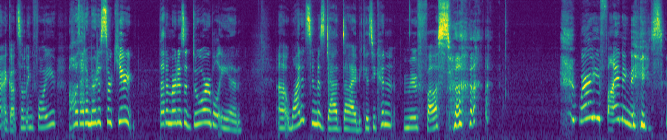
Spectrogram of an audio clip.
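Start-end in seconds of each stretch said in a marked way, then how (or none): 1.4-4.8 high-pitched cooing over something cute; sweetly smitten, pitched up; gushing. Real, not acted. 11.6-13.3 high, drawn-out incredulous question; pitched-up mock outrage at a terrible joke; amused disbelief. Real, not acted. Reacting to another bad joke.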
